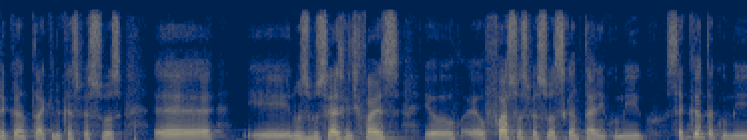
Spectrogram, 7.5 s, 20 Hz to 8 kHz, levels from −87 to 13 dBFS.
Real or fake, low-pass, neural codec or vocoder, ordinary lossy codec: real; 7.2 kHz; none; none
